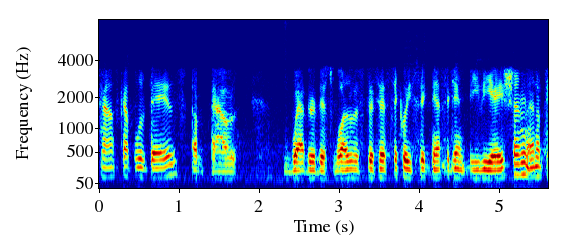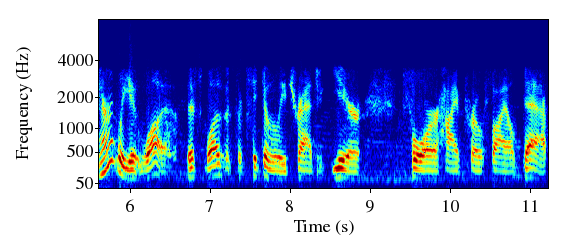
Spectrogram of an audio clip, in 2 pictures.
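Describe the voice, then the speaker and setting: Using a plain, everyday voice, a man speaks at a medium pitch. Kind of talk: news guest commentary.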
